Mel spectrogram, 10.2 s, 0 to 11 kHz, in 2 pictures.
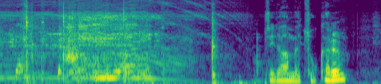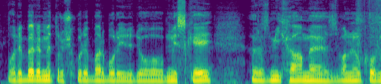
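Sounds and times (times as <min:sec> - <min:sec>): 
immersion blender knocking against a pot: 0:00.0 - 0:02.1, 0:02.7 - 0:03.6
handheld immersion blender pureeing cooked rhubarb with water in a pot: 0:00.0 - 0:03.5
speech: 0:03.6 - 0:10.1.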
